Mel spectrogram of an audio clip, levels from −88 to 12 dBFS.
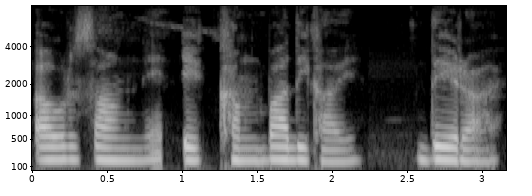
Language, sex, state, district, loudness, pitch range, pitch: Hindi, female, Uttar Pradesh, Saharanpur, -16 LUFS, 170-185 Hz, 180 Hz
